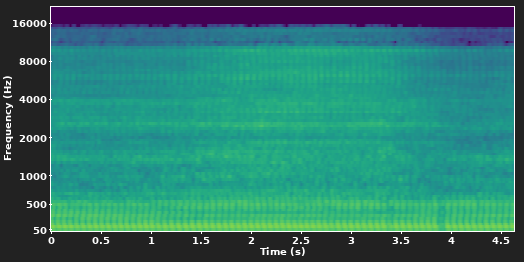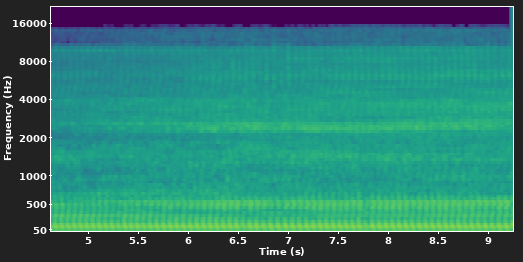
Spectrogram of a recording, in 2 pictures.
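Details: Yamaha TTR125 bored to 150cc with a ported head and a Mikuni VM24 carb, stock airbox, filter and muffler: steady single-cylinder idle with an even low thump and one brief dip; it stumbles and bogs on throttle, and the plug shows rich running.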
